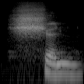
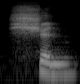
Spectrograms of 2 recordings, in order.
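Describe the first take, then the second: Both takes have the same delivery.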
